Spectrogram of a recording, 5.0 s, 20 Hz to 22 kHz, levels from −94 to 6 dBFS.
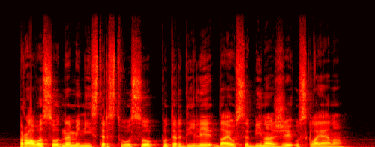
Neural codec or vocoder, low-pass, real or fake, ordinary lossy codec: none; 19.8 kHz; real; none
